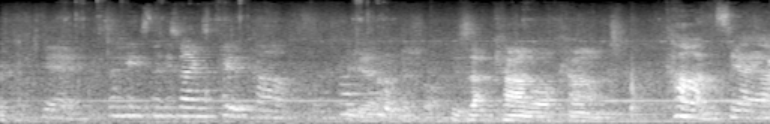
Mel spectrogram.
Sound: wryly

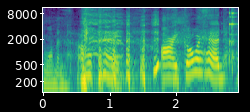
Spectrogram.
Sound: laughter

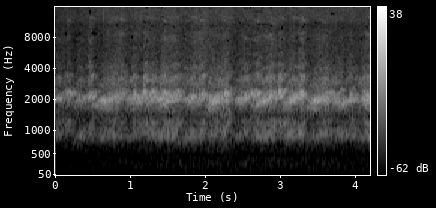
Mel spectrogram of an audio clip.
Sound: frog singing

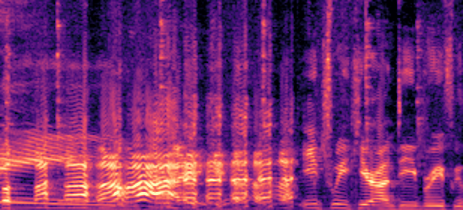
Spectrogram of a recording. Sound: both laugh

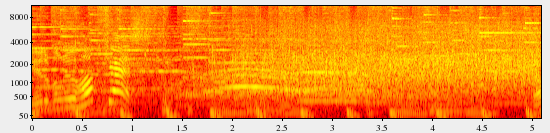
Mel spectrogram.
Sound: audience cheers

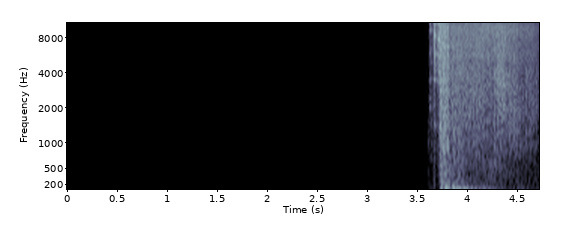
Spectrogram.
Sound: silence

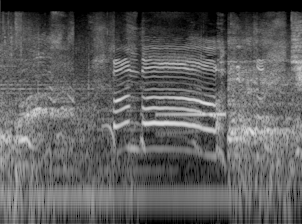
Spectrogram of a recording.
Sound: yelling

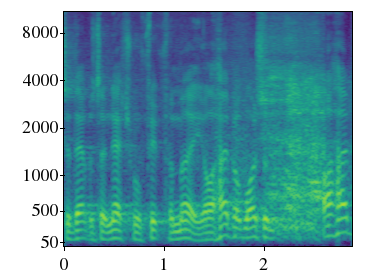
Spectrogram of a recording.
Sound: laughter

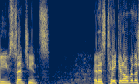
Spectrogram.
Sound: crowd laughs

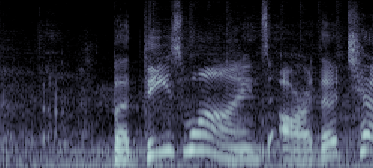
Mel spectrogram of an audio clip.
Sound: voiceover

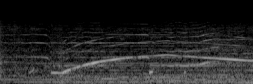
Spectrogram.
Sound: siren wailing

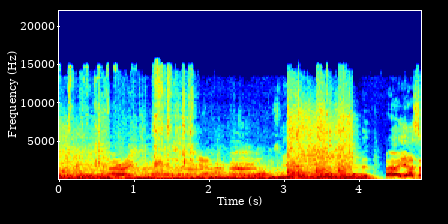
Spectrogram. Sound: gun shots

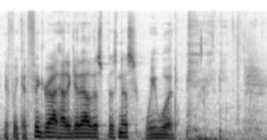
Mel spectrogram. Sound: laughing

